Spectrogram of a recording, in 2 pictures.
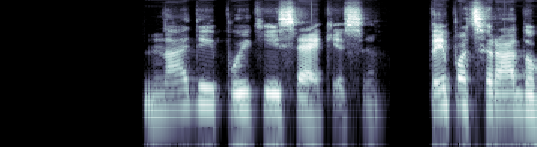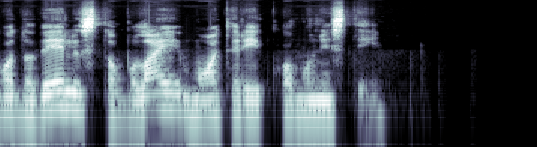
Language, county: Lithuanian, Klaipėda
